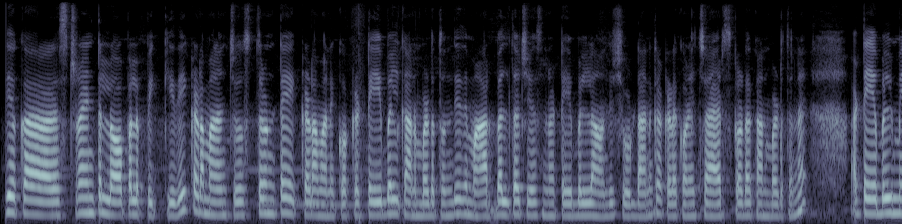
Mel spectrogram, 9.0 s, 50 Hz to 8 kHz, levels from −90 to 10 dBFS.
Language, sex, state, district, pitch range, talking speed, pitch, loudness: Telugu, female, Andhra Pradesh, Krishna, 165-190 Hz, 180 wpm, 170 Hz, -23 LUFS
